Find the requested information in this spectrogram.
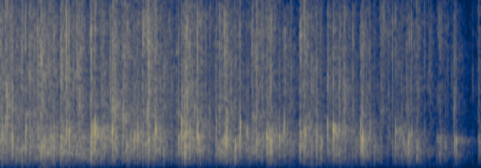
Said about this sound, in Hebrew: עדיין לא היה הידברות שמביא את האור הזה של הידברות באמת מגיע פה כפיים לארגון המדהים הזה.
